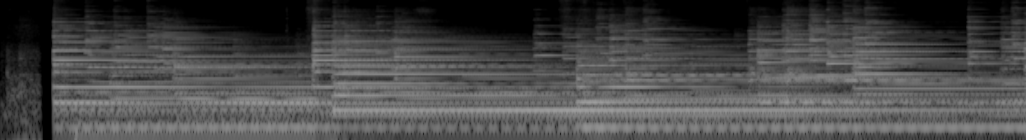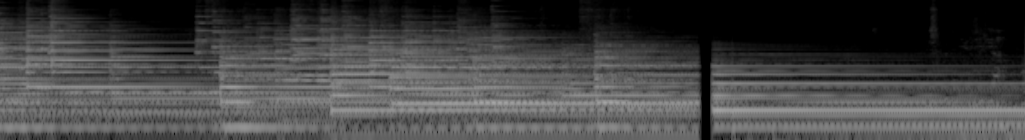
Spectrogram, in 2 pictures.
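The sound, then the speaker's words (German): Carillon bells of the belfry tower in Bruges, Belgium, heard from the top of the tower, ring out in a loud, continuous peal, many overlapping tones struck in repeating melodic waves that swell and fade, with a brief break near the end before the ringing resumes. “Ja, wir haben uns tatsächlich recht lange oben auf dem Turm rumgetrieben.”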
